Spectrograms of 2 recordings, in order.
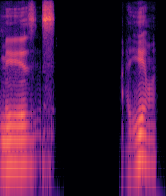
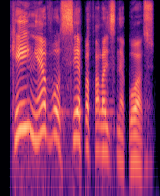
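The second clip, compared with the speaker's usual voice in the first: indignant retort; 8 semitones higher, 5 dB louder than usual. Retold or imitated. Angry retort to smiling stranger.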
